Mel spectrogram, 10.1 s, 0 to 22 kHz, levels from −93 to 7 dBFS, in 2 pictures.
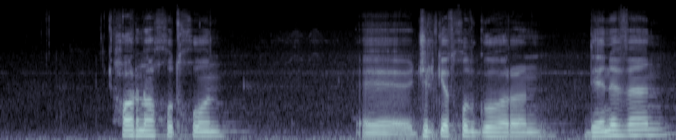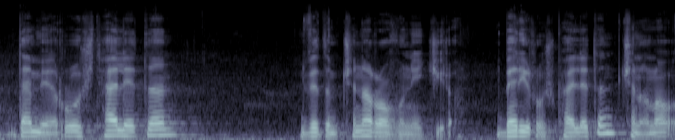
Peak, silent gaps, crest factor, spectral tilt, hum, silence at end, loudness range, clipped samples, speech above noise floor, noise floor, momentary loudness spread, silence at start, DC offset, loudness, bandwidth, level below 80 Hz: -8 dBFS; none; 18 dB; -6.5 dB/octave; none; 0 s; 4 LU; under 0.1%; 26 dB; -51 dBFS; 14 LU; 0.6 s; under 0.1%; -26 LUFS; 15 kHz; -50 dBFS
